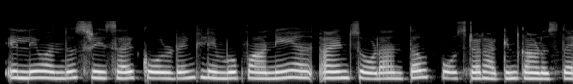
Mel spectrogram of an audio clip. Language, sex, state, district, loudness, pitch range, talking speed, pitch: Kannada, female, Karnataka, Bidar, -10 LUFS, 280-300 Hz, 145 wpm, 290 Hz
